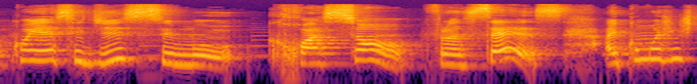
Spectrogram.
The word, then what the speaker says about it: croissant: Então a gente vai falar croissant e vai fechar a boca no final, tá? É um som bem fechadinho de croissant.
